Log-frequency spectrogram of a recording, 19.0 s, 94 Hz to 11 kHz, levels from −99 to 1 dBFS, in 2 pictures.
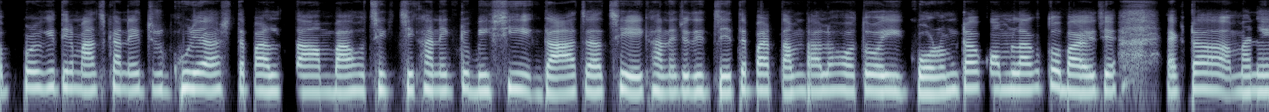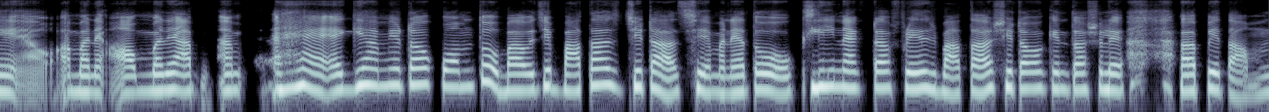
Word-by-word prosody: প্রকৃতির 265 0 0
মাঝখানে 240 +2 -2
একটু 240 +1 -11 0.2
ঘুরে 255 0 +4
আসতে 245 0 -5
পারতাম 230 -1 +1
বা 220 - +4
হচ্ছে 230 +1 -4
যে 230 - -31
যেখানে 240 -1 0
একটু 240 +2 -3
বেশি 230 +3 -1 0.3
গাছ 210 +2 +3
আছে 230 +3 -3
এখানে 225 0 -1
যদি 220 0 +2
যেতে 220 +3 +1
পারতাম 235 -3 +1
তাহলে 230 +1 0
হয়তো 235 0 -1
ওই 225 - +3 0.2
গরমটাও 225 +5 +3
কম 245 -1 0
লাগতো 250 +3 -1
বা 230 - +6
ওই - - +1
যে 235 - +3 0.5
একটা 235 +3 -2 0.3
মানে 225 +1 0 0.5
আ - - 0
মানে 220 0 +1 0.2
আ - - +4 0.2
মানে 235 +1 +3 0.9
হ্যাঁ 275 -5 +3
একঘেয়ামি 290 +4 +1
টাও 305 0 +4
কম 275 -1 +1
তো 350 - +3
বা 235 - +3
ওই 235 - -1
যে 285 - +3
বাতাস 295 +6 +2 0.2
যেটা 275 -2 +2
আছে 225 +5 -3
মানে 210 0 -2
এত 240 - -6 0.4
ক্লিন 275 +1 +3
একটা 260 0 -2
ফ্রেশ 255 0 +3 0.2
বাতাস 215 +2 +1
সেটাও 255 -1 +2
কিন্তু 250 -1 -3
আসলে 245 0 0 0.5
আ - - +6
পেতাম। 250 -3 0
240 Hz, 175 wpm, -19 LUFS, 225-260 Hz, 0.9 s, বা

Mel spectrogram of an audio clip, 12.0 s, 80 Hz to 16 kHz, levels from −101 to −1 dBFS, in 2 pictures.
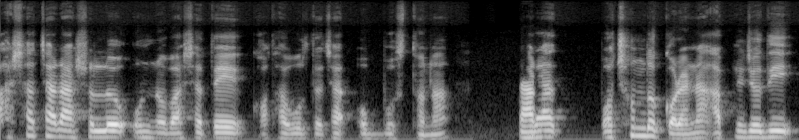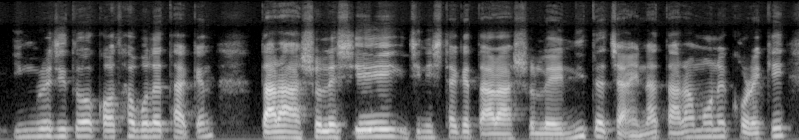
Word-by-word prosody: ভাষা 205 - -2
ছাড়া 180 -3 +4
আসলে 165 0 +3 0.2
অন্য 155 -2 -6
ভাষা 135 +2 -2
তে 145 - +4 0.3
কথা 120 0 -11
বলতে 130 -1 -7 0.4
অভ্যস্ত 120 -4 -11
না। 120 - -3 0.6
তারা 150 +2 +6 0.4
পছন্দ 200 +6 0 0.2
করে 125 - +5
না। 145 - +1
আপনি 165 - -10
যদি 160 +1 +3 0.3
ইংরেজিতেও 185 +1 -1
কথা 170 +2 -2
বলে 175 0 +2
থাকেন 170 +2 -2 0.4
তারা 150 +1 +8
আসলে 165 +2 +2
সেই 175 +1 +4 0.2
জিনিসটাকে 155 0 -4
তারা 125 +1 +5
আসলে 130 0 -2 0.2
নিতে 185 0 -2
চায় 100 - 0
না। - - -1
তারা 135 +4 -1
মনে 180 0 -3
করে 140 -4 0
কি, 195 - -1
160 Hz, 165 wpm, -22 LUFS, 130-175 Hz, 0.6 s, তারা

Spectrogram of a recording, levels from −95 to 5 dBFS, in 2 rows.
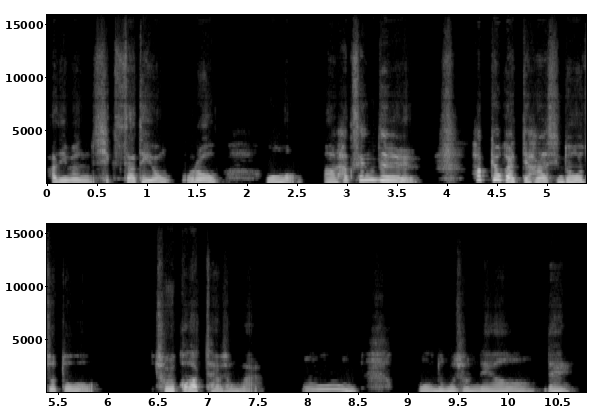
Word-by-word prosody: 아니면 195 -3 +1
식사 285 -2 -1
대용으로 230 - 0 0.5
어 220 -7 0 0.3
아 240 - -2
학생들 345 +3 +3 0.5
학교 410 +1 +5
갈 320 -8 +6
때 255 - +1
하나씩 295 -3 0
넣어 225 +1 +4
줘도 210 +1 -3 0.6
좋을 260 +1 +4
것 315 - +1
같아요 190 -7 +3
정말. 175 0 -7 0.5
음. 330 - -6 0.6
어 245 0 -3
너무 210 +3 -2
좋네요. 215 -2 -5
네. 220 -6 -3
235 Hz, 230 characters per minute, -29 LUFS, 210-305 Hz, 0.6 s, 갈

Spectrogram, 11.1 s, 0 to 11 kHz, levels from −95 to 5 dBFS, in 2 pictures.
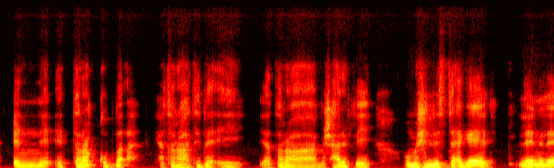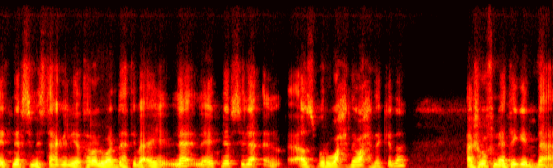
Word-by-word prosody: إن 90 0 0
الترقب 95 +2 -3
بقى، - - -4 0.2
يا - - -12
ترى 110 -3 -3
هتبقى 100 -1 -4
إيه، 95 -3 -9
يا - - -7
ترى 85 -5 -2
مش 80 0 -7
عارف 105 +1 -1
إيه، 95 -2 -2 0.3
ومش 100 +2 +2
الاستعجال، 105 0 +3 0.2
لإني 110 +8 +4
لقيت 125 +4 +3
نفْسي 140 -4 +1
مستعجل 115 +3 0
يا - - +4
ترى 120 +1 +1
الوردة 110 -2 +5
هتبقى 90 - +1
إيه، 110 - +1
لأ - - 0
لقيت 155 +1 -3
نفْسي 160 -2 -3
لأ 145 - 0
ال - - -9
أصبر 125 -4 0
واحدة، 115 +1 +2
واحدة 115 -6 0
كده، 185 - -5 0.6
أشوف 150 +1 +2
نتيجة 130 -1 +3
بقى 125 - -1
110 Hz, 190 wpm, -22 LUFS, 95-120 Hz, 0.6 s, الوردة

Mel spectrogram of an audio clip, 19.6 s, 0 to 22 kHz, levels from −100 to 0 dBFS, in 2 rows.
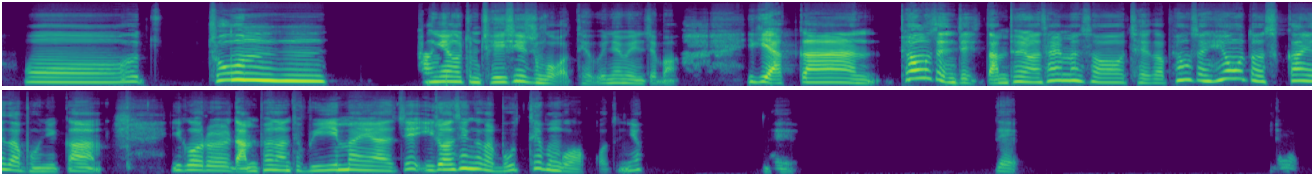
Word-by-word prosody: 어 220 - -14
어 210 0 -4
즈 - - -20 0.3
좋은 280 -4 +6 0.7
방향을 230 +2 +2
좀 210 -3 -4
제시해 220 +6 +1
준 185 -3 -4
거 155 - -5
같아요. 140 -3 -12
왜냐하면 170 -1 -6
이제 150 - -10
막 - - -11 0.5
이게 230 0 +4
약간 205 0 +4 0.2
평생 370 - +3
이제 185 -3 -5
남편이랑 210 +6 +1
살면서 245 -8 -2
제가 180 -1 -7
평생 295 - -2
해 305 - -1
오던 360 -9 0
습관이다 260 -6 -1
보니까 155 +2 -3 0.6
'이거를 215 -3 -3
남편한테 200 +5 -1
위임해야지.' 210 +1 -1
이런 240 +3 +1
생각을 275 -8 +1
못 210 - -11
해 - - -2
본 220 -6 -4
것 160 - -7
같거든요. 130 - -15 1.0
네. - - -18 1.5
네. - - -11 2.0
네. - - -20
215 Hz, 245 characters per minute, -22 LUFS, 190-260 Hz, 2.0 s, 좋은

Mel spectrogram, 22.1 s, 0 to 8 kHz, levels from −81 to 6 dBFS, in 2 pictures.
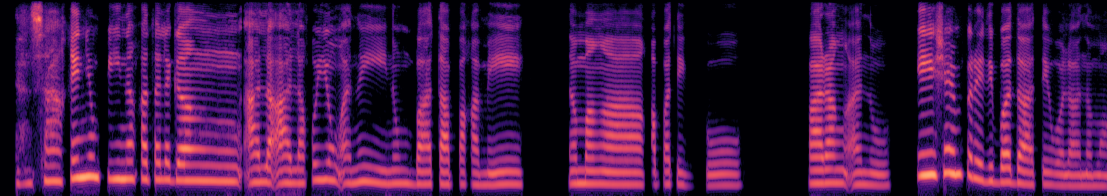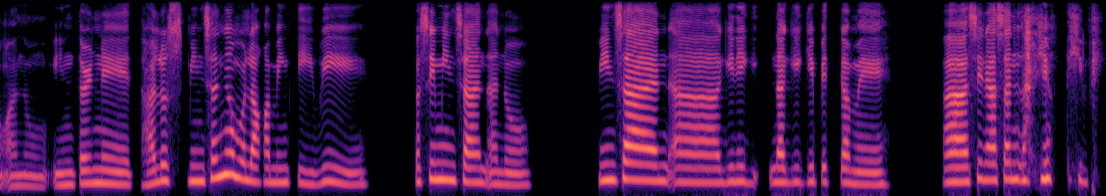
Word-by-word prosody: Ah, 195 +1 -10
sakin 260 +8 +6
yung 295 - +1
pinaka 265 -1 +1
talagang 250 -2 +3 0.5
ala-ala 205 -1 +1
ko 250 +5 -7
yung 255 -3 -3
ano, 200 +2 -4
eh, 215 -4 -3
nung 200 -1 -6
bata 190 0 -1
pa 185 +1 -7
kami 185 +1 -4 0.4
ng 195 - -5
mga 195 -1 0 0.4
kapatid 185 -3 -9
ko 170 +1 -9 0.6
parang 200 0 +2
ano, 175 -2 -6 0.3
eh, 330 +1 +10
siyempre 340 -6 +3
'di - - -3
ba 220 0 +3
dati 190 -2 -2
wala 165 -1 -6
namang 165 -1 -8
ano 160 -2 -9
internet. 190 +1 -3
Halos 220 +6 -2
minsan 235 +7 +1
nga 335 - +3
wala 250 -6 +1
kaming 215 0 -4
TV, 195 -3 -9 0.4
eh, 185 - -25 0.4
kasi 225 +4 +1
minsan 235 -4 +1
ano 180 -1 -7 0.7
minsan, 245 -1 +4
ah, 215 -1 0
ginigi 225 -1 -5
nagigipit 220 +1 -3
kami, 185 -3 -3 0.5
ah, 220 +1 +6
sinasanla 255 0 +2
yung 265 -1 +1
TV. 245 -4 -8
210 Hz, 130 wpm, -22 LUFS, 185-245 Hz, 0.7 s, eh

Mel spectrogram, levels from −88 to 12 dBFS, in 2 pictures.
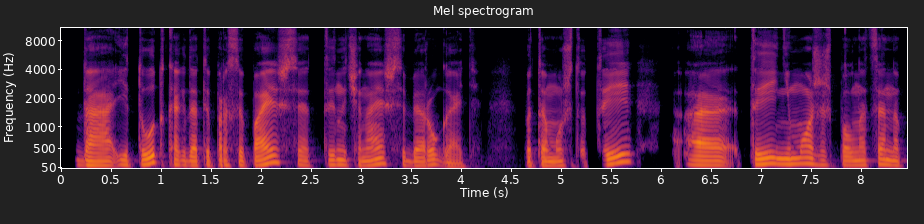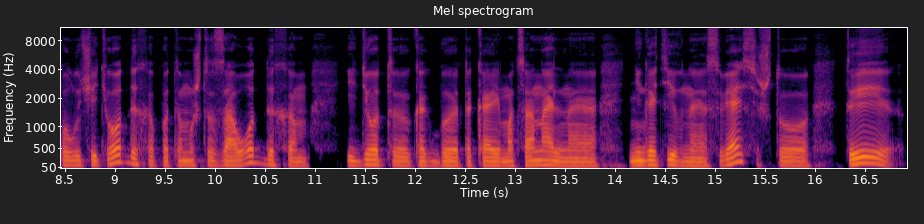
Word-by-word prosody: Да, 95 -2 +4
и 110 +3 -2
тут, 115 +10 +2
когда 100 -3 0
ты - - -4
просыпаешься, 105 +3 +1
ты 100 +3 -4
начинаешь 110 +3 0
себя 95 -1 -1
ругать, 80 -10 -3 0.4
потому 90 0 0
что 95 - -10
ты, 160 +11 +3 0.4
а, 100 -4 +2 0.2
ты 125 +3 +4
не 125 -1 +4
можешь 125 -5 0
полноценно 105 +1 0
получить 105 +1 -3
отдыха, 135 -8 0
потому 100 +1 -3
что 100 0 -4
за 100 +2 +1
отдыхом 105 - -2 0.4
идет, 105 +4 0
э, 95 -2 0
как 95 +1 -2
бы 90 +1 +1
такая 95 0 0
эмоциональная 90 -2 0 0.3
негативная 100 -3 +1
связь, 125 - 0
что 95 -4 -2 0.3
ты— 130 -1 +3
100 Hz, 120 wpm, -24 LUFS, 95-115 Hz, 0.4 s, Да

